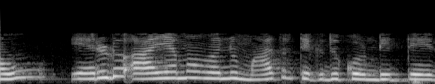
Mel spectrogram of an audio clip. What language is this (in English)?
Kannada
